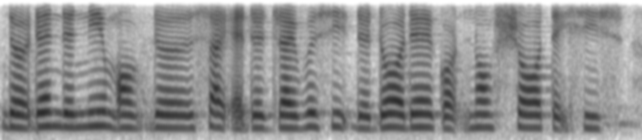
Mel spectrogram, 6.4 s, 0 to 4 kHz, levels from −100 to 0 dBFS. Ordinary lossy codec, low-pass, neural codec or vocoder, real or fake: none; 3.6 kHz; none; real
